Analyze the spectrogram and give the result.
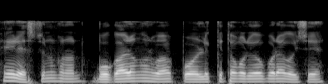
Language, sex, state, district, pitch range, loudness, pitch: Assamese, male, Assam, Kamrup Metropolitan, 120-140 Hz, -16 LUFS, 130 Hz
